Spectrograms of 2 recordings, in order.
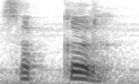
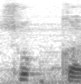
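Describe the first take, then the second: First: The first vowel is an a sound. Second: The first vowel is a u sound. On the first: This is the Hindi form of the word. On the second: This is the Arabic form of the word.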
